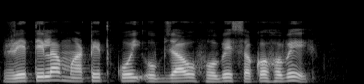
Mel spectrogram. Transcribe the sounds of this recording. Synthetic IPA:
ɾet̪ilamaʈit̪kojʔupd͡ʒawhobesəkɔɦobe

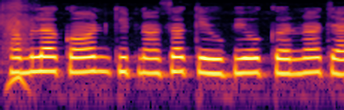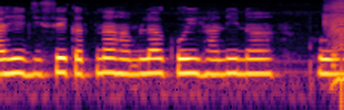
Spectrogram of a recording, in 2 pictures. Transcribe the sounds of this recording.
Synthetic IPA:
hɐmlakɔːnkiʈnaːsəkːeʊpjoːɡ̚kɐɾnat͡ʃaːɦied͡ʒɪsekɐt̪naɦɐmlakoːiɦaːninɐ | hoː

